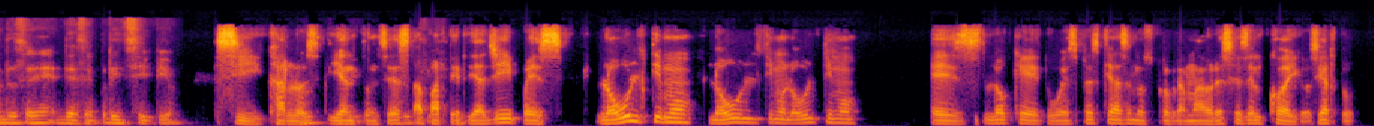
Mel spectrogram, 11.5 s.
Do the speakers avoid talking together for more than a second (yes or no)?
no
